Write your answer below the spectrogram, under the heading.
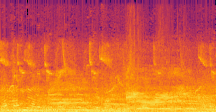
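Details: Sahiwal bull calves at Raniganj cattle market, Dinajpur, giving a drawn-out low moo that swells near the end, set against dense chatter of people bargaining.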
